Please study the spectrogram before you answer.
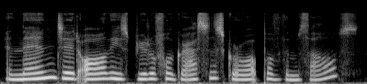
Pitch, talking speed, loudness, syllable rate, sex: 250 Hz, 180 wpm, -15 LUFS, 4.8 syllables/s, female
